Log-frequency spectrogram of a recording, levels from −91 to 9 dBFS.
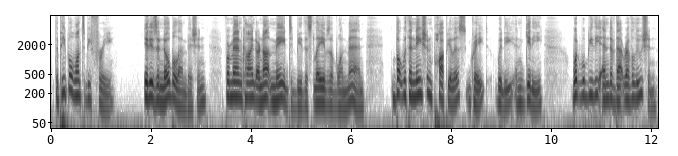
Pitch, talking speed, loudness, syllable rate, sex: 145 Hz, 200 wpm, -20 LUFS, 5.8 syllables/s, male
